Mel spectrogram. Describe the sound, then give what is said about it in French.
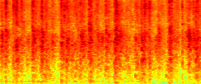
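Studio audience applause, a dense, loud wash of many hands clapping continuously for about two seconds, with no speech over it. “On peut encore l'applaudir.”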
